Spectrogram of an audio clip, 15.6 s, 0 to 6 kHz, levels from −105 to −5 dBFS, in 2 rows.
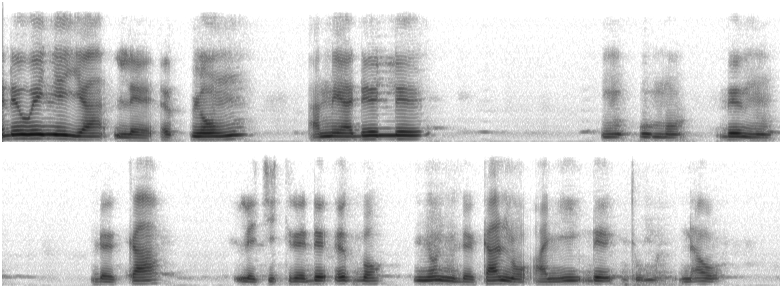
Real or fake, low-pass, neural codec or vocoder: fake; 5.4 kHz; autoencoder, 48 kHz, 32 numbers a frame, DAC-VAE, trained on Japanese speech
